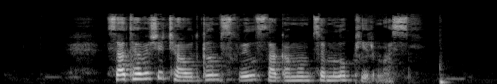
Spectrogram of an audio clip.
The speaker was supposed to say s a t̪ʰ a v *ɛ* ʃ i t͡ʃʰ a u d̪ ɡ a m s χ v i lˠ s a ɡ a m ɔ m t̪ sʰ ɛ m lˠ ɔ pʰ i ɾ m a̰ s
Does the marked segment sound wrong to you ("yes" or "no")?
no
